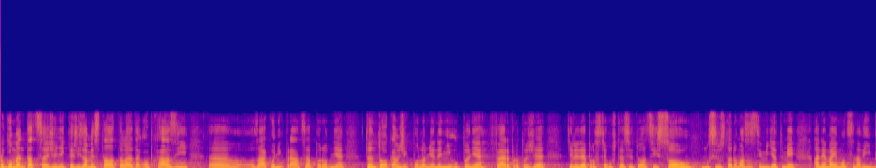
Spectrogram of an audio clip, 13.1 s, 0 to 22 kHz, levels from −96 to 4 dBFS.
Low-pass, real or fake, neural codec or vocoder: 7.2 kHz; real; none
